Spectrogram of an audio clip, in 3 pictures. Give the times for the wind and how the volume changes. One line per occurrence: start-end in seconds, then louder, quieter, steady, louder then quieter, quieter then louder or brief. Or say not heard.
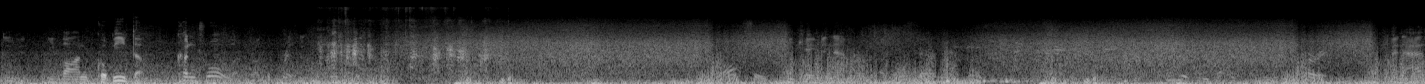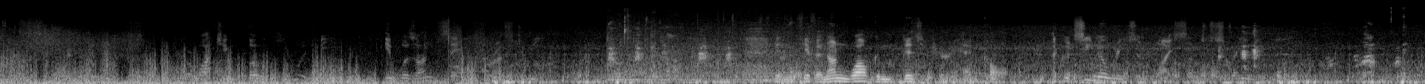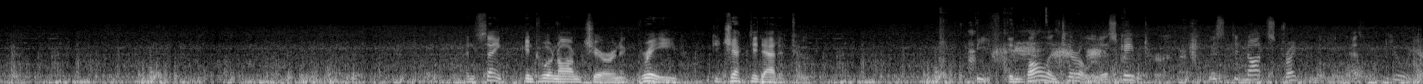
0.0-42.6 steady.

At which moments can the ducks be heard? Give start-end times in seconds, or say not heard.
3.1-5.1, 9.4-11.4, 20.3-22.6, 26.4-28.4, 37.9-40.5.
